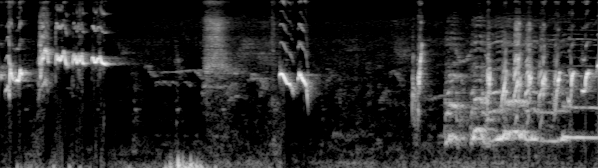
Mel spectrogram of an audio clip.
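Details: Oriental magpie-robin song for training songbirds: a varied run of bright, clear whistled phrases, sharp high notes and fast chattering trills, with short pauses and a soft fluttering sound between phrases.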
